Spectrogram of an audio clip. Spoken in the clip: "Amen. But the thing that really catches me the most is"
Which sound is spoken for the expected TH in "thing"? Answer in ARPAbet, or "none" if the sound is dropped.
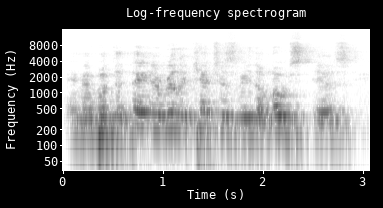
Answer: TH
